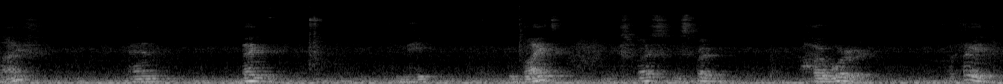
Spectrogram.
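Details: Aphasia in a 62-year-old man, acquired after a stroke in December 2011 following cardiac ablation for arrhythmia; in speech therapy at an aphasia center.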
